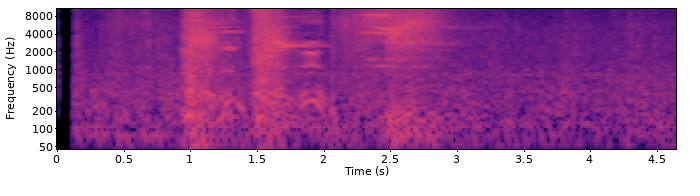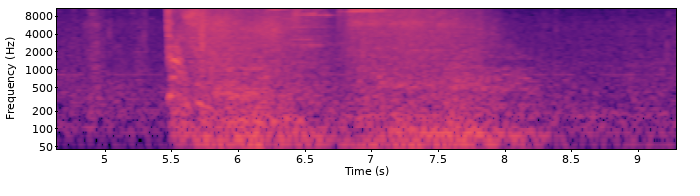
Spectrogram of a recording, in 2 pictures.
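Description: Metal blades clash and clang in a sword fight.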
